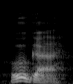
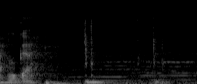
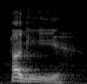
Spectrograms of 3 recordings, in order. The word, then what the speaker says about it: hygge: Okay, don't pronounce the Y like your U. Okay. Google seemed to think it was Hugh. Hugh, but it's not. A little different.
